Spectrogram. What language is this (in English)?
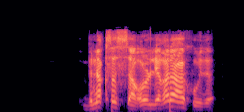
Kabyle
